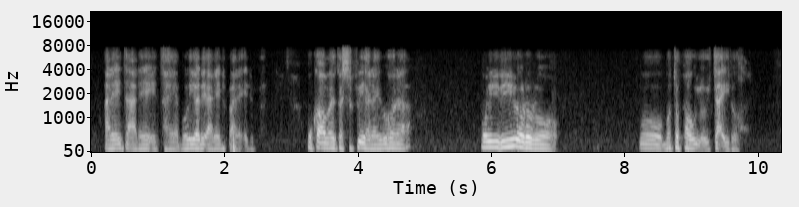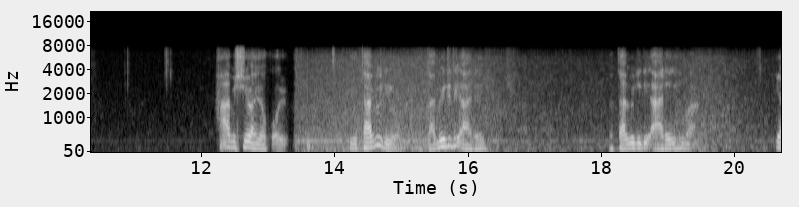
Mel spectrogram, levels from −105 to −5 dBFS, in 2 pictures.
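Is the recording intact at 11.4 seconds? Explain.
No. At 11.4 seconds the speech carries two faults that run through the whole clip. The first is noise suppressor artifacts. A suppressor judges, frame by frame, which frequency bands hold steady background noise and turns them down, here by about 17 dB. The gain keeps shifting, so the leftover noise pumps around the speech, sinking between the words and rising under them.

The second is the AMR wideband (HD Voice) codec. It rebuilds speech from a model of the vocal tract driven by pulses, and it carries nothing above 7 kHz. The top band is filled with shaped noise instead of real detail. The damage is plainly audible. The voice sounds rough and raspy, which fits one of the codec's lowest modes, around 8.85 kbit/s.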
